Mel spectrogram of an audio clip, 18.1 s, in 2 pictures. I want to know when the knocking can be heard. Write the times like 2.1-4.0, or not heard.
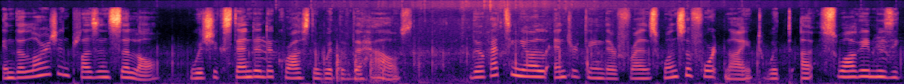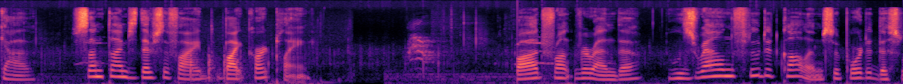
3.2-4.8, 10.8-12.6.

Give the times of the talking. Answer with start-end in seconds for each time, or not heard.
0.0-4.1, 4.7-12.2, 14.2-18.0.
